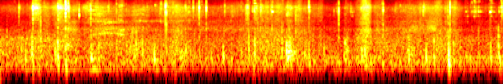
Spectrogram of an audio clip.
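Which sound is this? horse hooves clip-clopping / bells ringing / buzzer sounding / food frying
horse hooves clip-clopping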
